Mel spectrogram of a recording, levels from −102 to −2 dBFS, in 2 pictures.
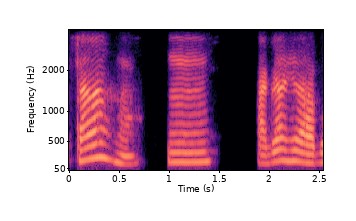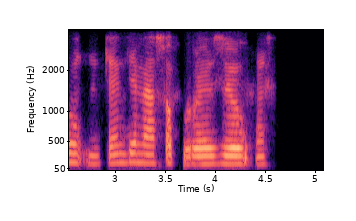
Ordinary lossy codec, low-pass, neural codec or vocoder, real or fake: Opus, 16 kbps; 3.6 kHz; codec, 44.1 kHz, 3.4 kbps, Pupu-Codec; fake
